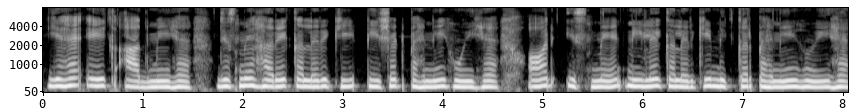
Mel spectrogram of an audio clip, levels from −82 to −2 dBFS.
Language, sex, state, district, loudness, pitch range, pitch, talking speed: Hindi, female, Goa, North and South Goa, -12 LUFS, 205-230 Hz, 220 Hz, 170 wpm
